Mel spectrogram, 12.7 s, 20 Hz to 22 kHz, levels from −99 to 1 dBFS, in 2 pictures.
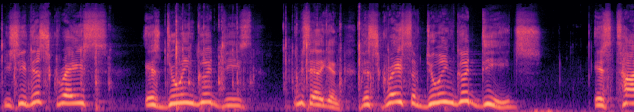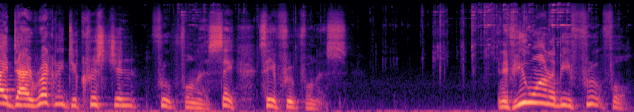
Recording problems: household noises; noticeable; throughout; 15 dB below the speech

